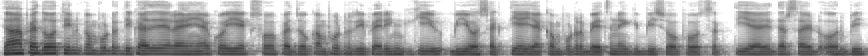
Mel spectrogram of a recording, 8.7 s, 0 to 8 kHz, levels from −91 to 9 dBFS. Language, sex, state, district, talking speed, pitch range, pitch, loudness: Hindi, male, Rajasthan, Bikaner, 240 wpm, 130-145 Hz, 135 Hz, -20 LUFS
